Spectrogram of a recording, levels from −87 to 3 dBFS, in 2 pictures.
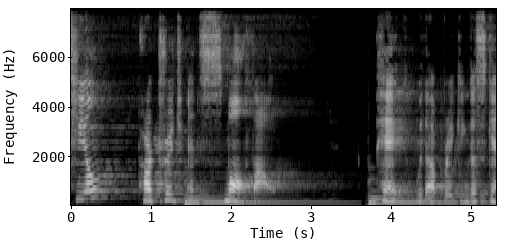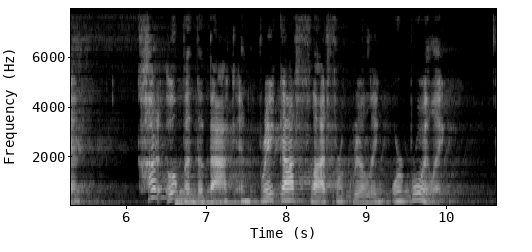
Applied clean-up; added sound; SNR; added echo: none; Bowed string instrument; 15 dB; reverberation time 2.1 s.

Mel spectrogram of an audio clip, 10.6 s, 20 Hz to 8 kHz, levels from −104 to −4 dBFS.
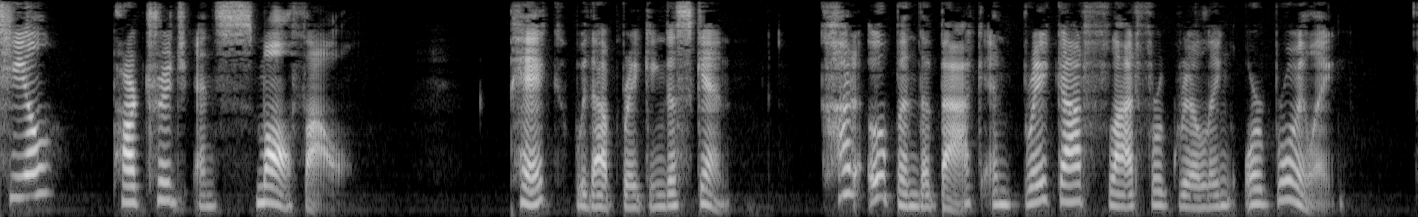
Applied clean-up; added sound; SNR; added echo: none; none; none; none.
